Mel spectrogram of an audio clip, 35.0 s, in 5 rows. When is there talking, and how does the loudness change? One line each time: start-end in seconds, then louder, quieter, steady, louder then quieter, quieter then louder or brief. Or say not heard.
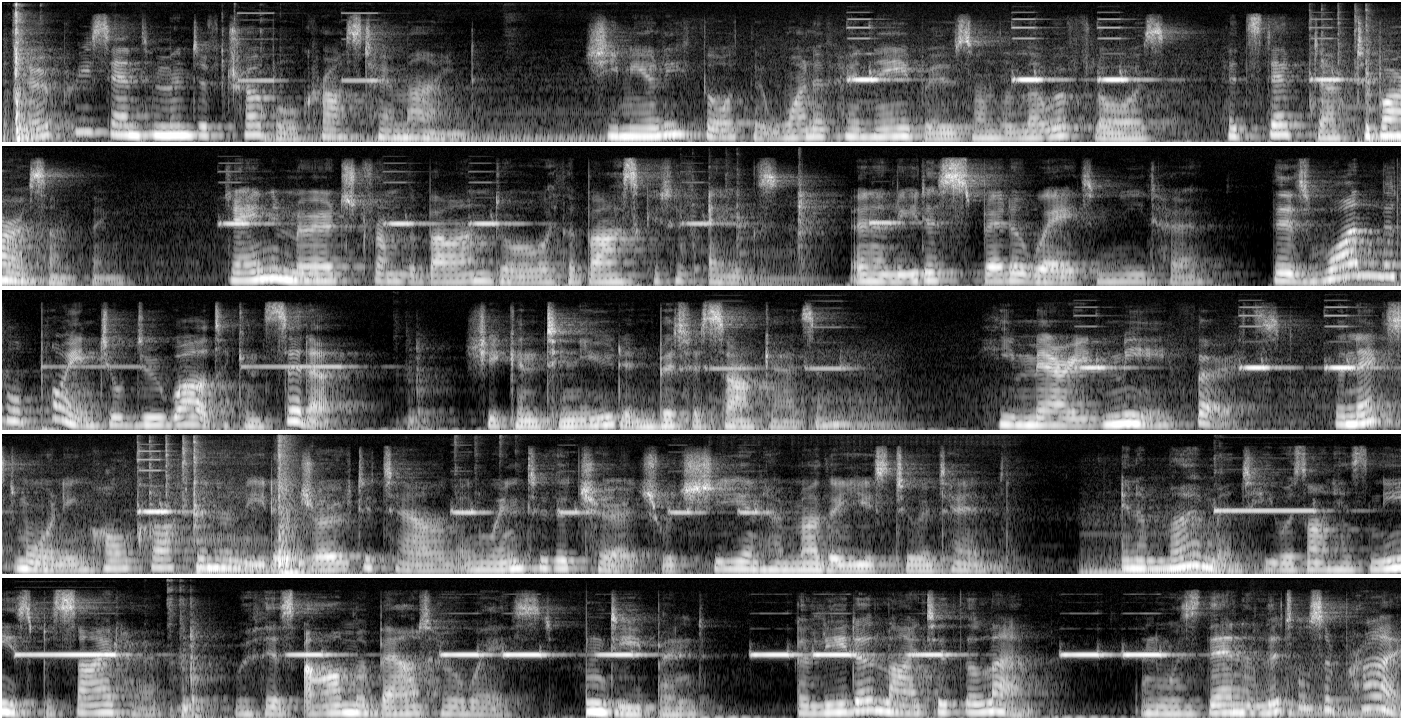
0.1-34.9 steady.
